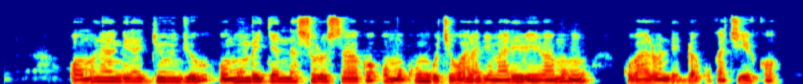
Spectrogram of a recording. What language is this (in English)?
Ganda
